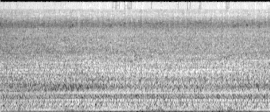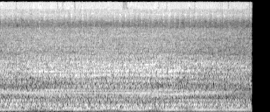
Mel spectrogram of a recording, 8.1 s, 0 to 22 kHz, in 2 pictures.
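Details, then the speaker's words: 2005 Hyundai Santa Fe 4-cylinder idling right after radiator replacement, coolant refilled, heater on max and AC off to bleed air until heat blows; constant, even idle with no misses, knocks or hissing; normal idle. "Now we're gonna fill it up and turn it on, let it idle, put the heat to the max."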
